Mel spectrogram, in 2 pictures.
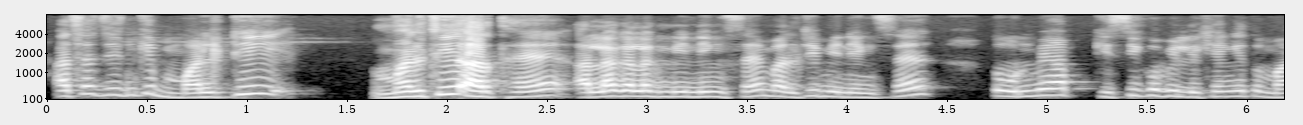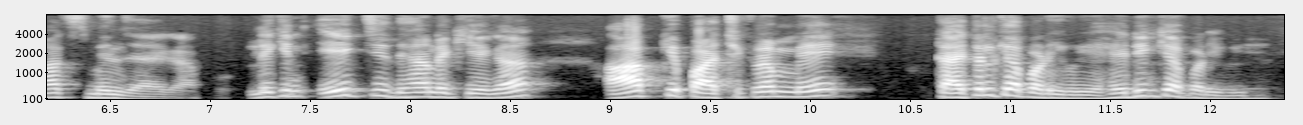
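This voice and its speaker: A man's voice: a little high, sing-song, brisk, a little mellow. A man teaching a classroom lecture, explaining word meanings, repeating terms and quizzing students by name. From India.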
